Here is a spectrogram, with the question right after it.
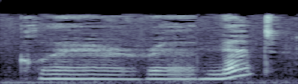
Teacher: we only have one syllable to make our voice glide up clarinet has three syllables clarinet but it's the final syllable that is stressed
